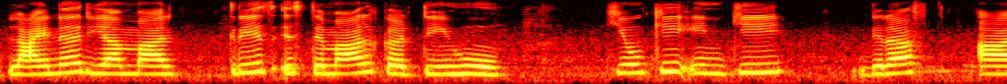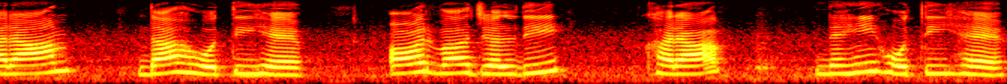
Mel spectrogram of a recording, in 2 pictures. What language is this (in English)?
Urdu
